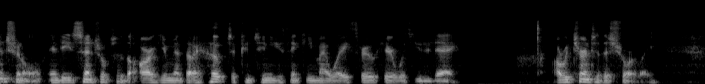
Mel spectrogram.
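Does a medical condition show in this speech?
No.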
